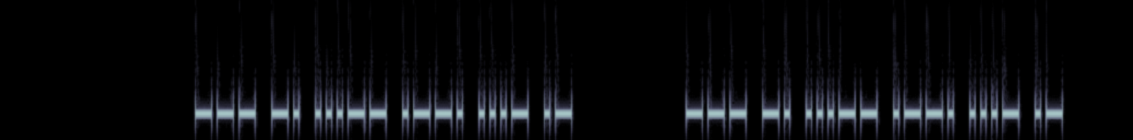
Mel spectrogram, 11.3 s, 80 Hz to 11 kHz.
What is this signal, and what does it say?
Morse code, heard as a keyed tone, about 21 wpm, 700 Hz. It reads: ON3PVA ON3PVA
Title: DXCC-100 Call Signs - 6 Characters - Repeated 2x - 22wpm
